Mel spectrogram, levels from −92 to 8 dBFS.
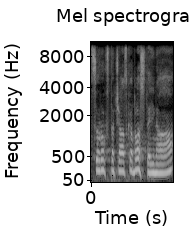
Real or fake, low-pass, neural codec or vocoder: fake; 9.9 kHz; codec, 24 kHz, 3.1 kbps, DualCodec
